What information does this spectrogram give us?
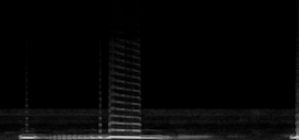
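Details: Single full coo from a vocal local puter dove: an abrupt start, a soft rapidly trembling stretch, then a louder ringing note sliding downward, with another coo beginning at the end.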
